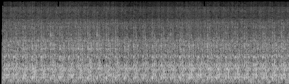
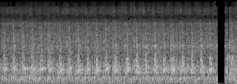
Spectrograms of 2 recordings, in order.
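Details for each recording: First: 2009 Nissan Altima Hybrid that would not go into Ready mode due to a misfire from a shorted ignition coil: the engine fires and runs steadily and evenly on all cylinders, ready for a test drive. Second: 2009 Nissan Altima Hybrid that would not go into ready mode, during a 10-second auto crank: rough, uneven running with irregular pops and stumbles in the firing rhythm; misfire from a shorting ignition coil.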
